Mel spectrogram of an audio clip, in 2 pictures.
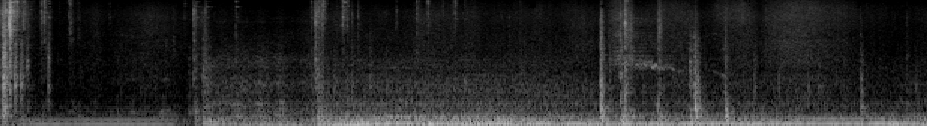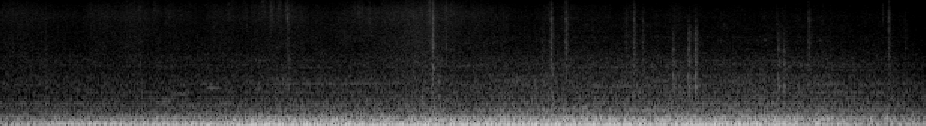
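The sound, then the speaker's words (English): Inside a car, a low engine hum and road rumble fill the cabin, with a few clicks and thumps near the start and a brief whir like a power window, steady throughout. “This makes them good for recording things like crowds, vehicle interiors.”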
